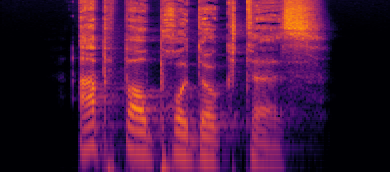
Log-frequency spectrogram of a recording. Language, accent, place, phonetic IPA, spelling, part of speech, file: German, Germany, Berlin, [ˈapbaʊ̯pʁoˌdʊktəs], Abbauproduktes, noun, De-Abbauproduktes.ogg
- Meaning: genitive singular of Abbauprodukt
